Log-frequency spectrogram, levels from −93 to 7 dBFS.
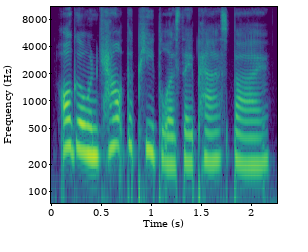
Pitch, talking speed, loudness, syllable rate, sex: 240 Hz, 265 wpm, -18 LUFS, 5.5 syllables/s, female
